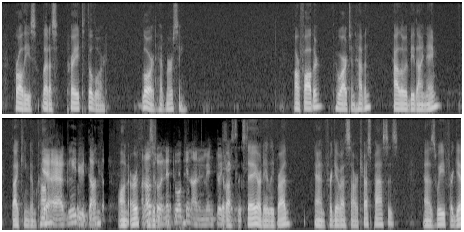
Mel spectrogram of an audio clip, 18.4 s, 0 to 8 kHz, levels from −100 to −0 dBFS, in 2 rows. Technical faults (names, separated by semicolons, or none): speech suppressed in double talk; echo leak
